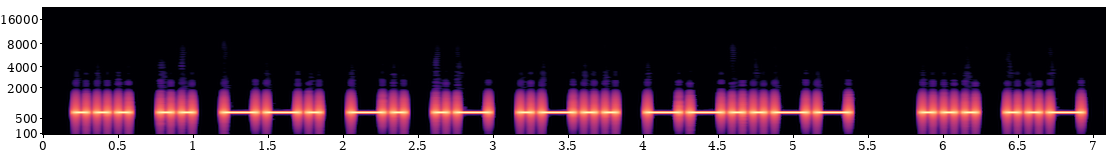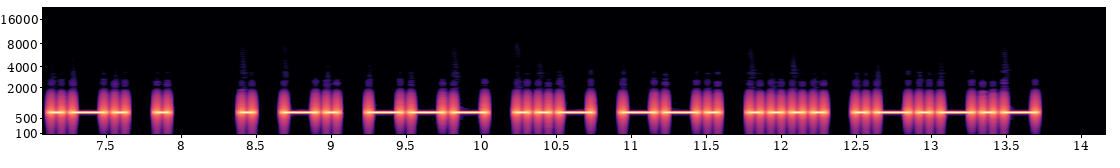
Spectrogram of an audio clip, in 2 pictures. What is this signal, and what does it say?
Morse code, heard as a keyed tone, about 17 wpm, 700 Hz. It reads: SIGNAL, SURE ENOUGH.
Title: Sentences from Top 1400 Words 17wpm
